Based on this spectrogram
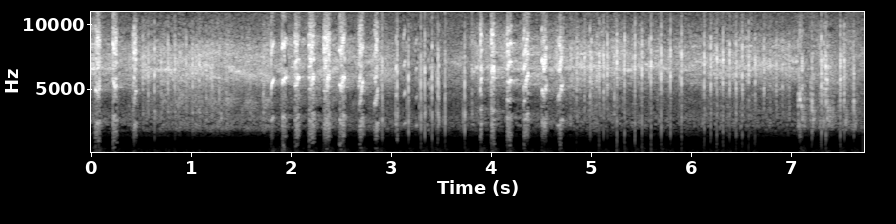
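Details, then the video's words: Swiftlets in a lure recording: steady high twittering with rapid series of sharp clicking ticks running through most of the stretch. "SUARA BURUNG WALET MASTER ALL TERBARU"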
